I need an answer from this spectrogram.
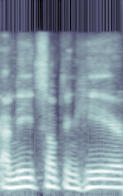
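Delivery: ordinary delivery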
